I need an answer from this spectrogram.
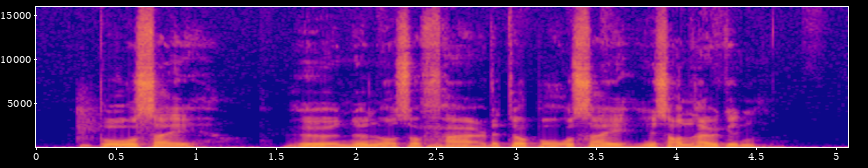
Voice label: "bå sæi", Numedalsmål; Hønun va så fæLe te å bå sæi i sannhæugen

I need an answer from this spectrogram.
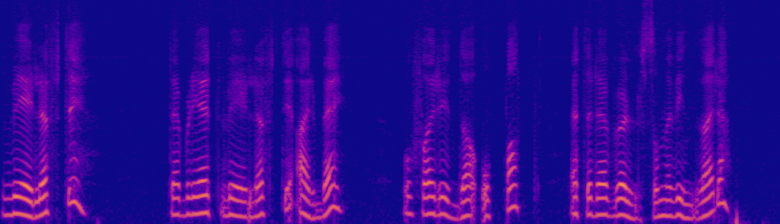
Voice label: "veløfti", Numedalsmål; Dæ bli ett veløfti arbei o få rydda opp ætte dæ vøllsomme vindvære.

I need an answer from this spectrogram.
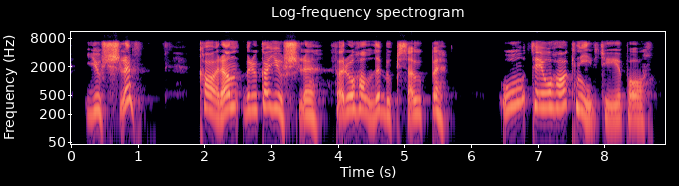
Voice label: jusle, Numedalsmål

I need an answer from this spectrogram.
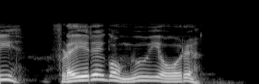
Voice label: fLøgti, Numedalsmål; brunstperiode, paringstid; Uttrykk

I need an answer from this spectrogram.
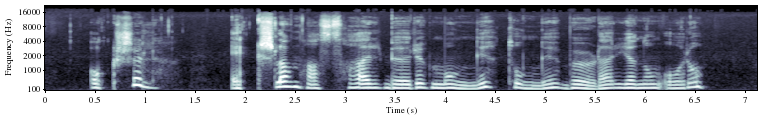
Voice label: "åksel", Numedalsmål; ÆksLan hass har børe mange bøLar jønnom åro.; Substantiv hokjønn

